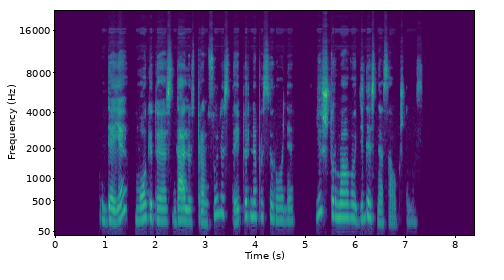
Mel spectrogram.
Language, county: Lithuanian, Šiauliai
